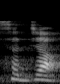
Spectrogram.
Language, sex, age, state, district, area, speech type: Punjabi, female, 30-45, Punjab, Mansa, urban, read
